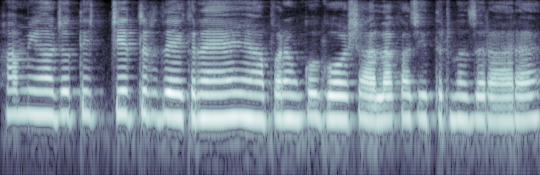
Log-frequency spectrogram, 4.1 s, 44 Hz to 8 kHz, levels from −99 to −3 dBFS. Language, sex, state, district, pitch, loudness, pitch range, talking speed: Hindi, female, Delhi, New Delhi, 240 Hz, -15 LUFS, 230-260 Hz, 250 wpm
